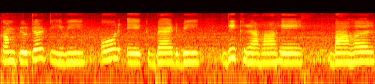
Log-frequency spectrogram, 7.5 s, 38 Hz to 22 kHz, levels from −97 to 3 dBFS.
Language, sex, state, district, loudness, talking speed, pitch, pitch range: Hindi, female, Madhya Pradesh, Dhar, -15 LUFS, 80 wpm, 200 Hz, 195-215 Hz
